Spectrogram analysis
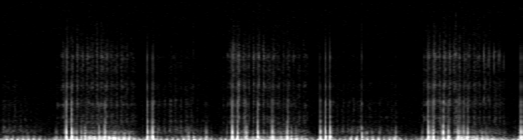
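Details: Domestic cat purring up close, a low rumbling drone with brief brighter bursts roughly every half to one second as the breath cycles, in a quiet indoor setting.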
